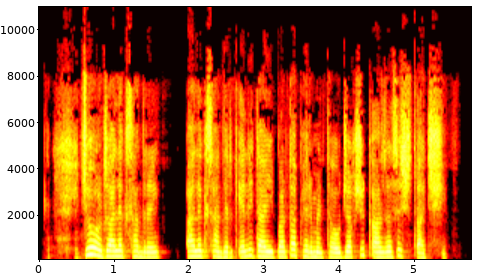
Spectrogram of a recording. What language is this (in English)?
Georgian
